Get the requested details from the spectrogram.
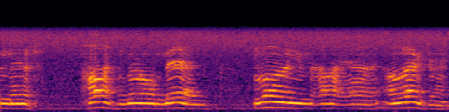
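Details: Adult man with ALS who says his voice has changed dramatically since his previous video and now sounds 'really really drunk'; dysarthria (ALS).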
